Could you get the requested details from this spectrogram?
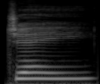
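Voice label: "zhei2", Chinese pronunciation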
